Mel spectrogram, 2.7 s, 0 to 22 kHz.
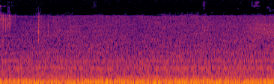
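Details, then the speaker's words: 2003 Bayliner 215 Bowrider, V8 stern drive, just restarted after cut-off switch test: deep, even rumble at a steady idle with no stumble or knocking; normal idle. "Does that cut off switch actually work? Yes, it does. starts right up."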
